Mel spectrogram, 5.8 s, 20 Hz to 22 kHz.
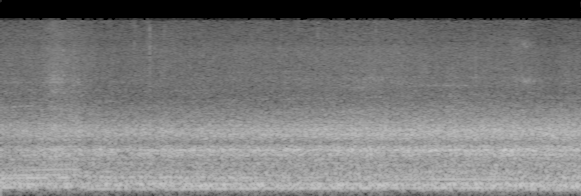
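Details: Subaru H6 3.0 with 5EAT automatic: thin steady squeal high above road and engine noise while braking; source unclear.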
